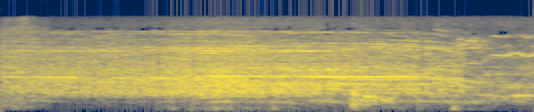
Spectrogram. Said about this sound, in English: I was standing with thousands of Trump supporters on the lawn rising up to the Washington Monument. Trump came on stage to raucous applause.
